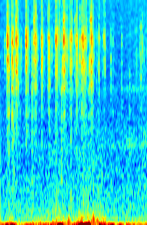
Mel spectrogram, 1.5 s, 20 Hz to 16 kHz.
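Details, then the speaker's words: Tokina ATX 90mm macro lens shaken: light dry ticking rattle, about ten clicks a second, something loose inside the barrel. "But otherwise, I find that the 7artisans has generally higher build quality. The Tokina rattles a little, as you can hear."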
